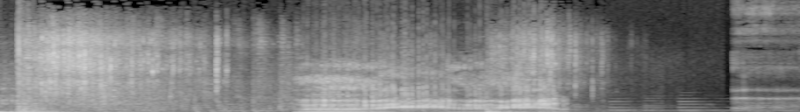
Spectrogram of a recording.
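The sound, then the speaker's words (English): A wall gives way in a long, loud crash of rumbling, roaring noise that surges again midway, then drops off into quieter rattling and settling debris. “Do you realize you've just burst through my wall?”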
